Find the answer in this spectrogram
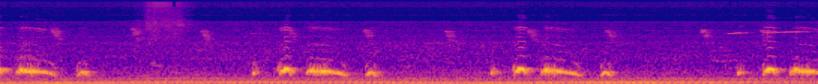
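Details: Thai vân rồng spotted dove giving three repeated coo phrases. Each has a short lead-in, a rich coo and a drawn-out falling note, ending with a brief soft coo. A quiet steady background hum runs throughout.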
